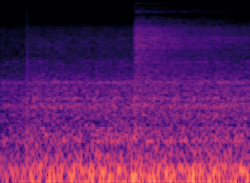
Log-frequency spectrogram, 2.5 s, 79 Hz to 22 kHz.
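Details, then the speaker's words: Freightliner FLD with newly replaced quick release valve, diesel idling as air pressure reaches the 110s psi: steady rumble, then a sudden sharp sustained hiss as the air dryer purges normally at cut-out. "Just purged. Okay. Woo, and that thing hits a lot harder now."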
